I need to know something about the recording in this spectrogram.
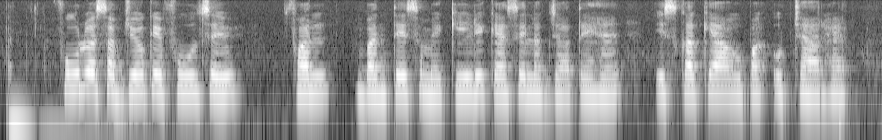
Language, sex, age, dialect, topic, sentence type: Hindi, female, 25-30, Garhwali, agriculture, question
